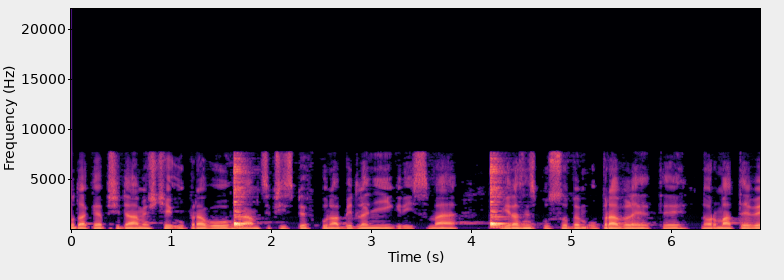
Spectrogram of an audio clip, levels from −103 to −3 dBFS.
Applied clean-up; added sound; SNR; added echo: classical method spectral subtraction.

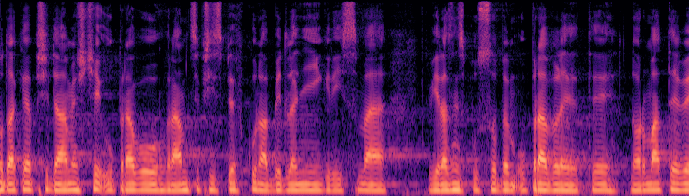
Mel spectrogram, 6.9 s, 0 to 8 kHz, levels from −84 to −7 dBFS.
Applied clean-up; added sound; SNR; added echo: none; none; none; none.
